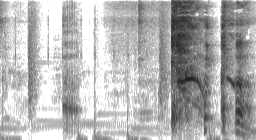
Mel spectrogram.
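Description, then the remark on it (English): A loud coughing fit: several short throaty coughs and throat-clearing sounds, building to a couple of harsh, forceful coughs near the end, with no talking. “I know you don't want to listen to somebody cough.”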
